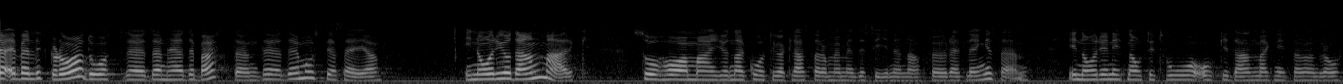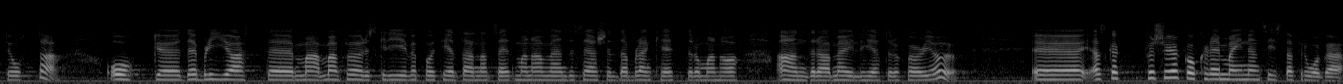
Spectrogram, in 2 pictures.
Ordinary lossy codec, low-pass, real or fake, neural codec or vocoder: none; 7.2 kHz; real; none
